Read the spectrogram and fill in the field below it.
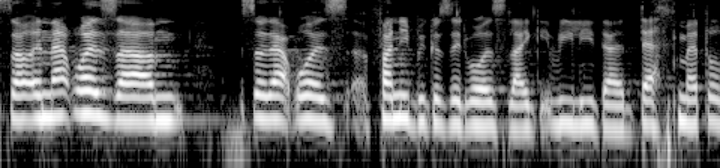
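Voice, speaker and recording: A woman speaks in a German accent at a medium pitch and moderate pace, with ordinary pitch variation. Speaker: travel technology executive. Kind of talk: panel discussion. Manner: halting, many fillers.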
